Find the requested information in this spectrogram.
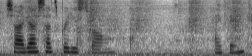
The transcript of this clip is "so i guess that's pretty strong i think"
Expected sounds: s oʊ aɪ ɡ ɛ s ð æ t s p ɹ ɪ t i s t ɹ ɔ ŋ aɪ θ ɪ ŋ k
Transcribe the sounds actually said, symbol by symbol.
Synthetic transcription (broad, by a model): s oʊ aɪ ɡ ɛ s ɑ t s p ɹ ɪ t i s t ɹ ɔ ŋ aɪ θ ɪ ŋ k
